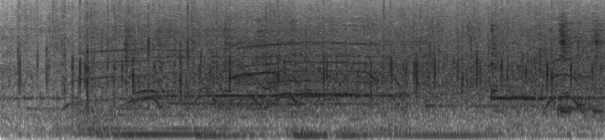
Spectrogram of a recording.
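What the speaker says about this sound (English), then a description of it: "A round of applause for this amazing presentation." Applause and cheering from a school audience after a presentation, a continuous crowd of clapping with scattered shouts and hubbub, fairly close and filling the whole stretch.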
